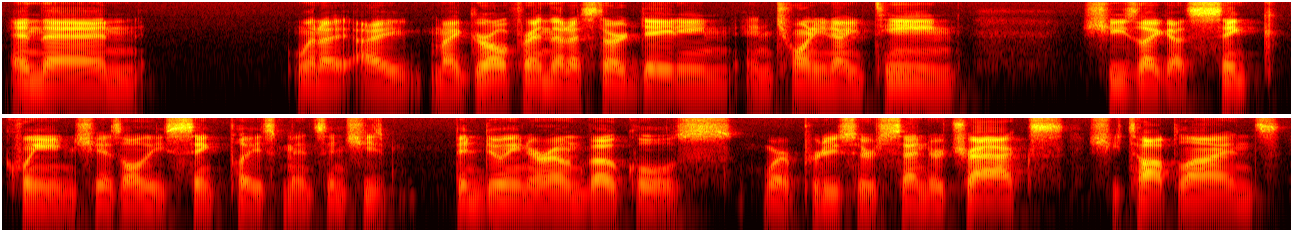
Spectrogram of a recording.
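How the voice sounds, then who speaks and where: Man, podcast guest, very low monotone voice, bright and smooth, laid-back storyteller. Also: moderate pace. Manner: relaxed storytelling with fillers. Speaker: guest musician and producer. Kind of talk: casual interview chat.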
